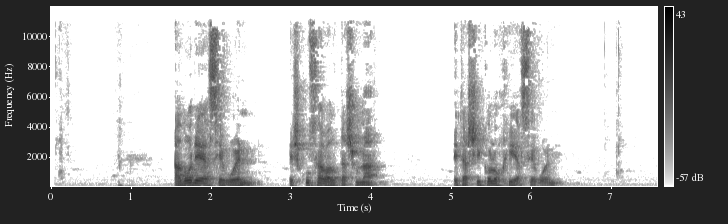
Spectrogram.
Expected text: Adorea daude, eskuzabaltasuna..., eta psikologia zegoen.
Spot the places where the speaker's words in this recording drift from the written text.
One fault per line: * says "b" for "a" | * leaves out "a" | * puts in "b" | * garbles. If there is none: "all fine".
* says "zegoen" for "daude"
